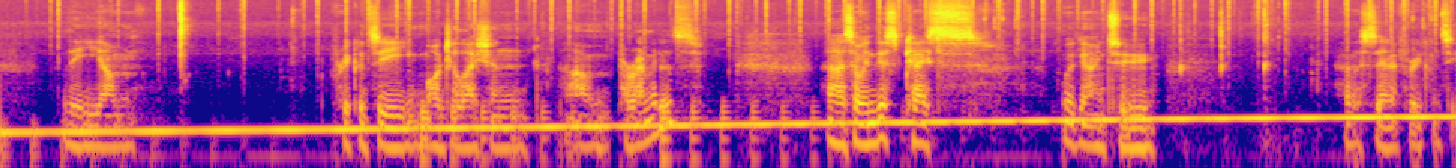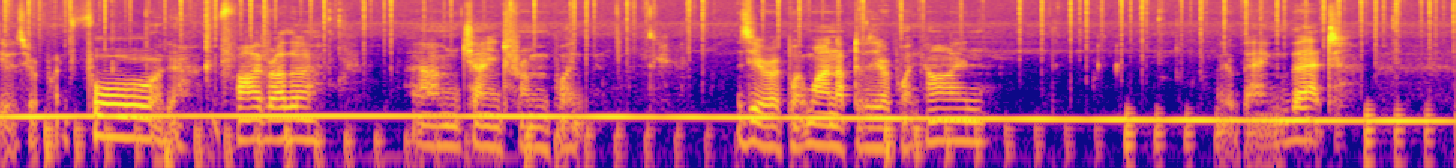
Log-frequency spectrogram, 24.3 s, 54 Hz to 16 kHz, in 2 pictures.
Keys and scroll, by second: 9.6-11.0 typing, 12.8-14.3 typing.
